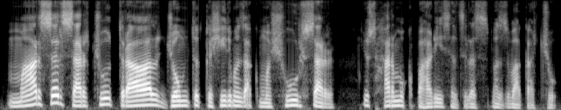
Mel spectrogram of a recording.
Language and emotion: Kashmiri, neutral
